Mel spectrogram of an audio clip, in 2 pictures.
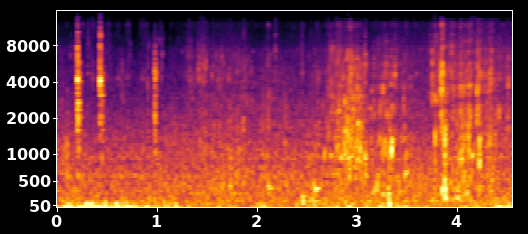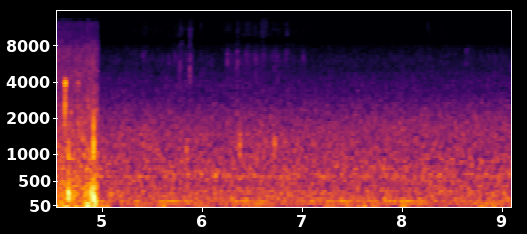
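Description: River water running and splashing close by, uneven with sharp little splashes. About halfway through, a cut gives way to a quieter, steady rush of the stream.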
